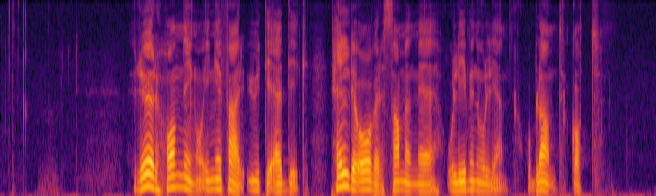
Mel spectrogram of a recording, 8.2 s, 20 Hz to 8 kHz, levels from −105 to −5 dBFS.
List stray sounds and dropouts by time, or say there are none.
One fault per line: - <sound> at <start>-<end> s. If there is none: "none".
none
